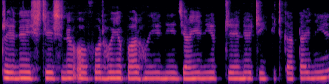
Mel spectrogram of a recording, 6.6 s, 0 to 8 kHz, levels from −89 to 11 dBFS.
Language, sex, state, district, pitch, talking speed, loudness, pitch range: Bengali, female, West Bengal, Jalpaiguri, 215 Hz, 165 wpm, -27 LUFS, 210-220 Hz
